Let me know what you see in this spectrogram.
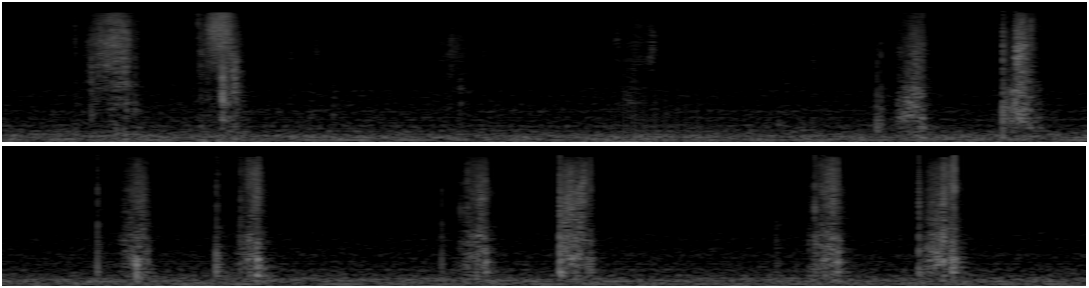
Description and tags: Scratching surface
domain, studio-recording, foley, public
